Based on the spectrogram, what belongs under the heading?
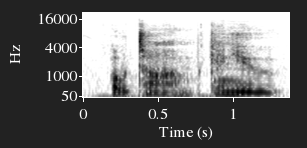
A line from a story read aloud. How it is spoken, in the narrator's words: and Ned faltered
